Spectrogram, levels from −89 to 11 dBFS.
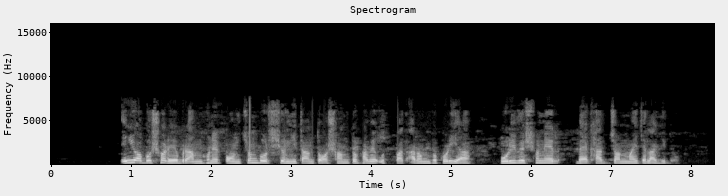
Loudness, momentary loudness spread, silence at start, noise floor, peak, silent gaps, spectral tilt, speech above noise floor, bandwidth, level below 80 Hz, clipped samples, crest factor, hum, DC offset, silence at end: -15 LUFS; 5 LU; 0.9 s; -86 dBFS; -2 dBFS; none; -7 dB/octave; 72 dB; 7.4 kHz; -56 dBFS; under 0.1%; 14 dB; none; under 0.1%; 0.5 s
